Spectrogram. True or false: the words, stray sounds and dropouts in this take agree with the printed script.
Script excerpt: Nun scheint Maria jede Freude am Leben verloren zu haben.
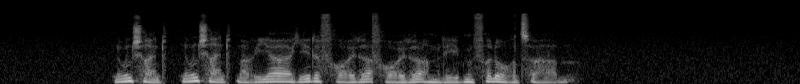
false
